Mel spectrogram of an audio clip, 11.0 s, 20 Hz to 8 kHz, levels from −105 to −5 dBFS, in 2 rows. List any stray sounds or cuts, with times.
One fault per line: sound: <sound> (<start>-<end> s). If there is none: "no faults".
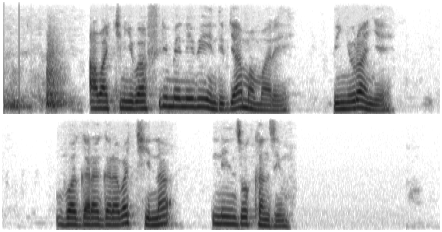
no faults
